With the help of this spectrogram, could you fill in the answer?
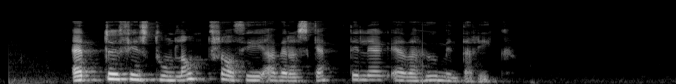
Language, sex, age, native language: Icelandic, female, 60-69, Icelandic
